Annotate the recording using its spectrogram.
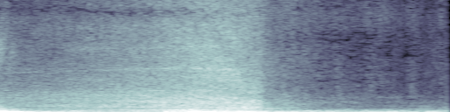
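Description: Sound-designed whoosh of a logo transition: a sudden deep hit at the start, then a rushing swell that peaks about a second in and fades away, over a low rumble.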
